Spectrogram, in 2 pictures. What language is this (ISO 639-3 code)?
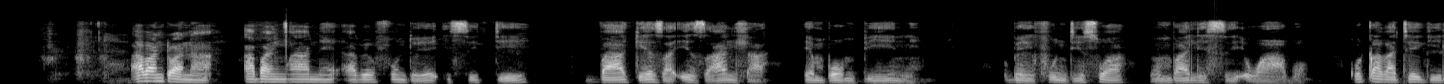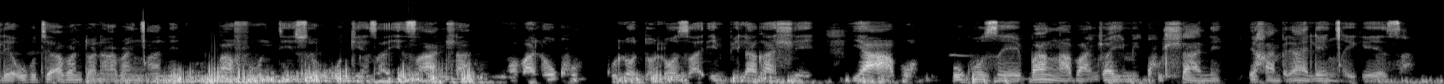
nde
